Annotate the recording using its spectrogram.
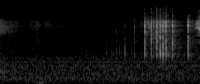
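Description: Low room tone, then about half a second of rapid light crackling clicks near the end from paper craft strips being handled.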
